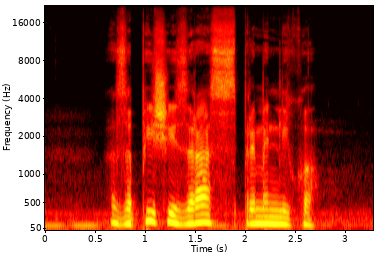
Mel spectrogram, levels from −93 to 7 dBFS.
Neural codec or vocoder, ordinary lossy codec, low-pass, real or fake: none; none; none; real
